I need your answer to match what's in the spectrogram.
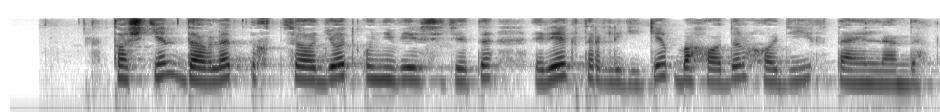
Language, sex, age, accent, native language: Uzbek, female, under 19, Toshkent shahri, Uzbek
